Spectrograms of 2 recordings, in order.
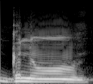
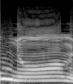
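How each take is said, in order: First: Slow ग्नोम with a hard G before the N; wrongly voiced G. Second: नोम, starting straight on the N; silent G. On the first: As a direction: misread it as ग्नोम, G sounded first. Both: Shown as a demonstration. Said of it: "ना कि ग्नोम".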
